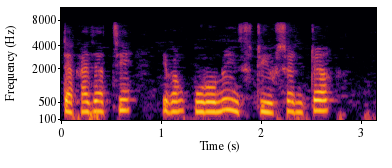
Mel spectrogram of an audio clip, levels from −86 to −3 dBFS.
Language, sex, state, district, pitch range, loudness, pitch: Bengali, female, West Bengal, Jhargram, 255-280 Hz, -19 LUFS, 265 Hz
